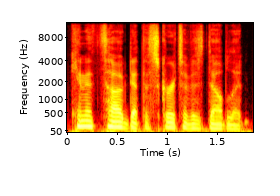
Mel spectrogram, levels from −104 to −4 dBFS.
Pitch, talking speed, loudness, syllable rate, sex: 105 Hz, 260 wpm, -19 LUFS, 6.2 syllables/s, male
